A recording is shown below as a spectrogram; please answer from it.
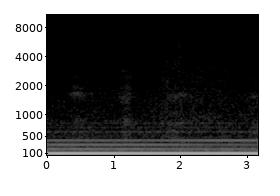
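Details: Masco M25N valve amp, poorly re-capped, on current limiter: constant low buzzy hum, unchanging; mains hum from insufficient filter capacitance.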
